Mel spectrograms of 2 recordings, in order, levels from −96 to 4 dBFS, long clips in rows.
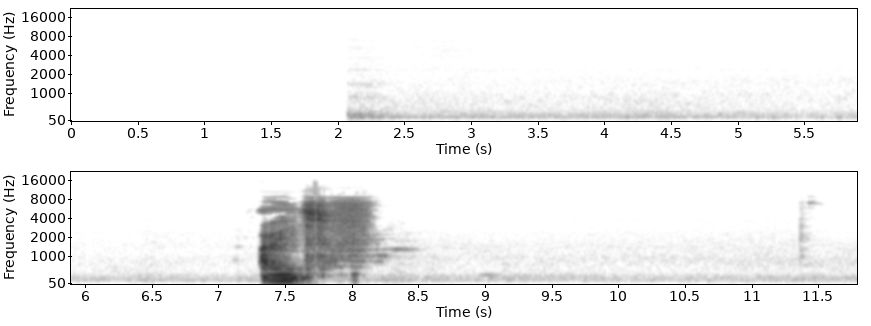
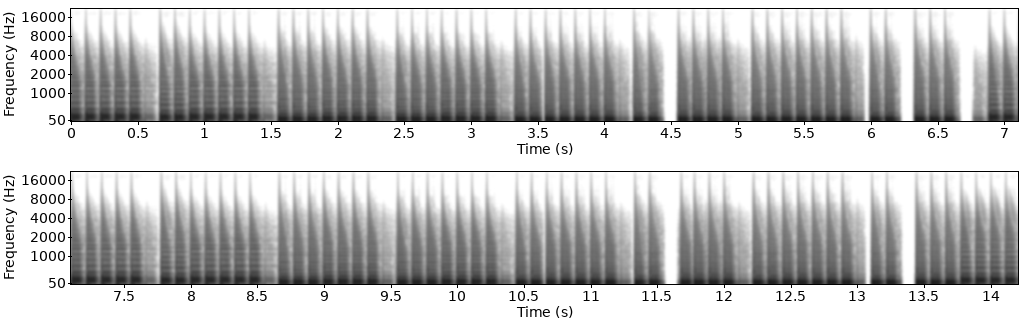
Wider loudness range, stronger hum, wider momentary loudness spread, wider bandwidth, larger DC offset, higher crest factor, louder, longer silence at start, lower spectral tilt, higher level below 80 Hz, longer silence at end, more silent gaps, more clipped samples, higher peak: first, 6 LU vs 1 LU; neither; first, 15 LU vs 2 LU; first, 10 kHz vs 8.4 kHz; neither; first, 26 dB vs 10 dB; second, -16 LUFS vs -13 LUFS; first, 7.3 s vs 0 s; second, -4 dB/octave vs -8.5 dB/octave; second, -64 dBFS vs -16 dBFS; first, 3.65 s vs 0 s; second, none vs 4.44-4.54 s, 5.95-5.99 s, 6.22-6.32 s, 6.66-6.76 s, 11.55-11.65 s, 13.06-13.10 s, 13.33-13.43 s; neither; about the same, 0 dBFS vs 0 dBFS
